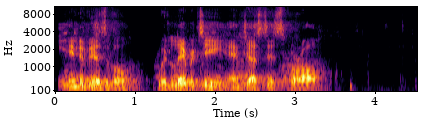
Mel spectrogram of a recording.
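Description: A group of adults recite together in unison.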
